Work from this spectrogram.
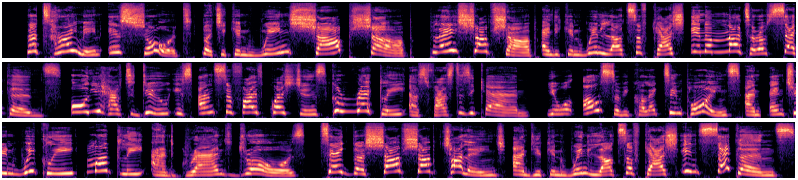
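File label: English African Female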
